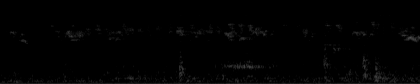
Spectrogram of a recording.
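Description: Near silence with faint birds chirping in the background and a few soft ticks.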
